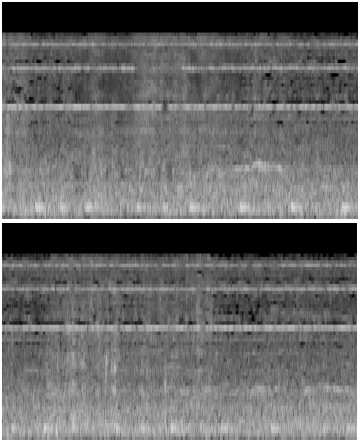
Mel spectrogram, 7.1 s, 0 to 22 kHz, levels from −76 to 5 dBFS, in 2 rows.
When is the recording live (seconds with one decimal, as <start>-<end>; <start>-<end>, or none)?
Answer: 0.0-0.7; 2.4-7.1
